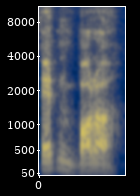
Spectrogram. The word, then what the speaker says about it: Edinburgh: It's Edinburgh. Yeah. There we go. Yeah. From the border in Scotland, England, it's borough above it and borough below in pronunciation.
